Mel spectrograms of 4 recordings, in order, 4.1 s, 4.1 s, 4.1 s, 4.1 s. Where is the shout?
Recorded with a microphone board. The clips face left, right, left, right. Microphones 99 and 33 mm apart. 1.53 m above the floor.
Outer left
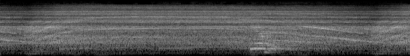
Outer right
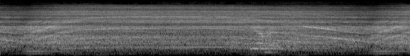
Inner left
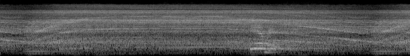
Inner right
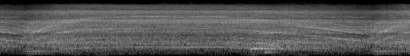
25° left (ahead or behind), 2.5 m.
